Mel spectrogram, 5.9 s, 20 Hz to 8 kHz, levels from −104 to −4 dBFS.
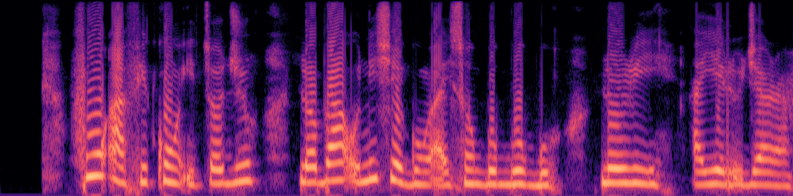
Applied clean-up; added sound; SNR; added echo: none; none; none; none.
